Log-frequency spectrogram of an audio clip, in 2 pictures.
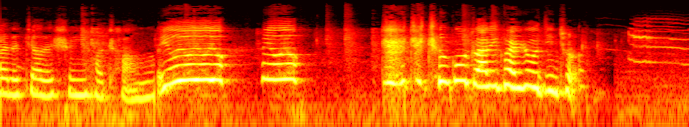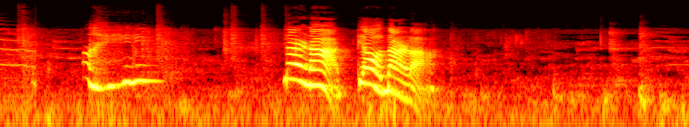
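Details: Several hungry kittens, shut in while food is prepared, meowing together to demand a meal after seeing meat; drawn-out, rising-and-falling harmonic meows, some high and long, mixed with a woman's chatter in a small indoor room.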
